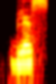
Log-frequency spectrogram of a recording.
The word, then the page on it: bless: Indian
